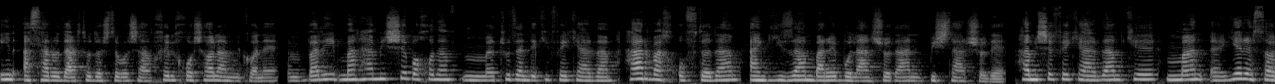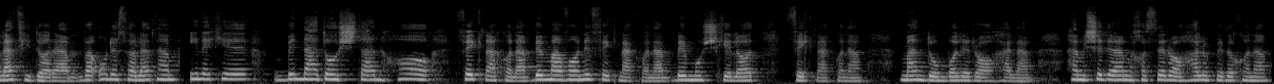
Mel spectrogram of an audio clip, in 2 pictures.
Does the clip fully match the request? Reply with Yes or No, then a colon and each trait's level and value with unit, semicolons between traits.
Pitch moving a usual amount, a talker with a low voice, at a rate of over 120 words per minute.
No: average, 3.9 semitones; high, 200 Hz; average, 150 wpm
